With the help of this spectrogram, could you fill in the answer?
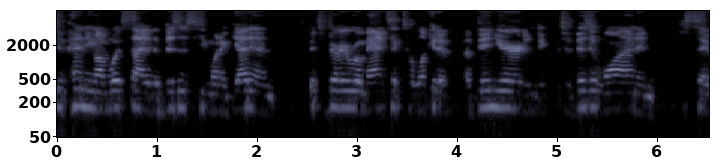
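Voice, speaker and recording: With an American accent, this man has an unremarkable speaking voice, fairly high in pitch, moving at a moderate pace. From US, Italian American family. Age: 40s. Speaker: wine company founder. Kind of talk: interview.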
